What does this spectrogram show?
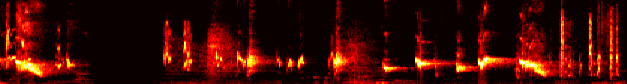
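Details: Moroccan bulbul song: a down-slurred whistle, a short pause, then a run of varied chattering and clear whistled notes with rising and falling inflections.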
